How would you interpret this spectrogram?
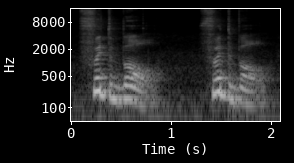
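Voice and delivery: \"football\" dengan L gelap di belakang tenggorokan; Russian hard L. Shown as a demonstration. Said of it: "the L sound is like ul in the back".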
